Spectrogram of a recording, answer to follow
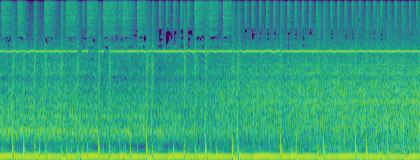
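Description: Dubstep-style electronic music from a DJ mix: a deep, pulsing sub-bass under fast, even clicking percussion, with a steady high-pitched tone held throughout.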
